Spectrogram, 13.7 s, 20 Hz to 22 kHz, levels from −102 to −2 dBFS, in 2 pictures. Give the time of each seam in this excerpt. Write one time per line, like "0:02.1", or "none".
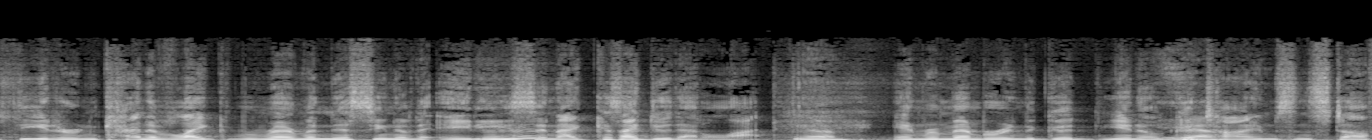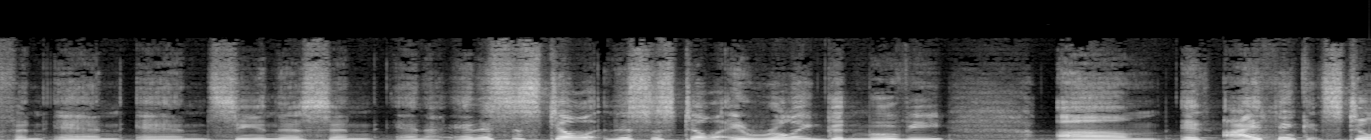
none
